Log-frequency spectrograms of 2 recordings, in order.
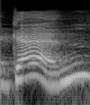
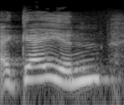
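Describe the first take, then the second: First: It is said with two plain syllables. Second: It is said with an extra syllable, locally.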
